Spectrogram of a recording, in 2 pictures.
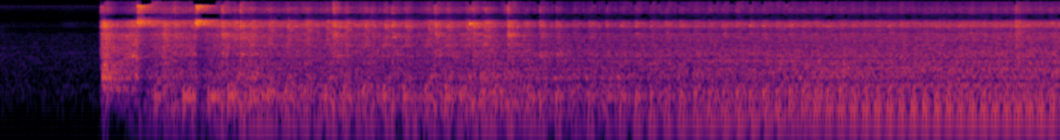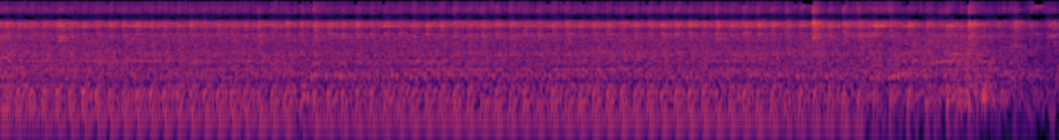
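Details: Honda snowblower test-run after repair: the engine runs steady and even under load while driving off quickly, no misses or knocks; sounds healthy.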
